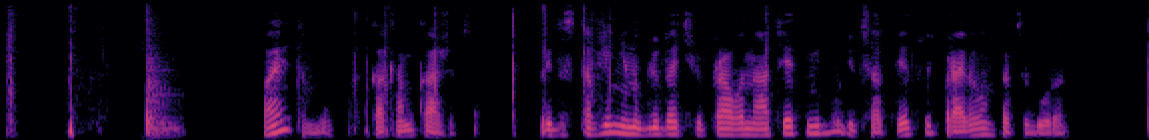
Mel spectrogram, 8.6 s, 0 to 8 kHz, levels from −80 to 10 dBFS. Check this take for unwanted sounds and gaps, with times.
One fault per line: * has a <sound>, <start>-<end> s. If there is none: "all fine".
* has a thud, 1.1-1.4 s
